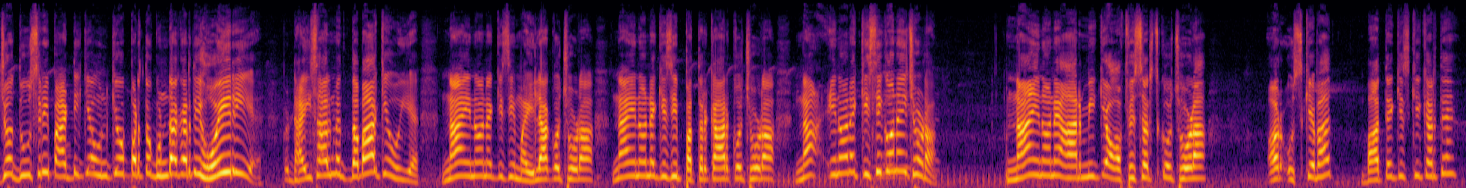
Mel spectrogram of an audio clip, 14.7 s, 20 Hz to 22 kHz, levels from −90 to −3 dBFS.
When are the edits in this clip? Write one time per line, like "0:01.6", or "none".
none

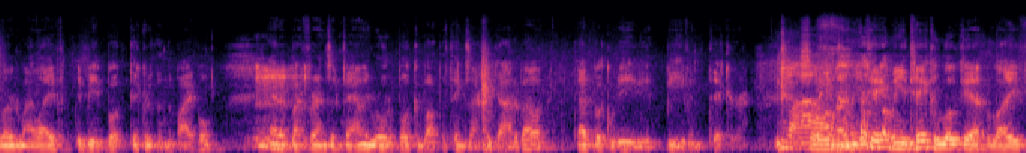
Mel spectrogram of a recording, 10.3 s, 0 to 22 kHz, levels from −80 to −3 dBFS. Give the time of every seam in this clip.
none

